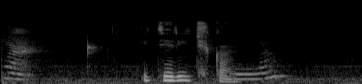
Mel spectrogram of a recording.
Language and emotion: Russian, neutral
